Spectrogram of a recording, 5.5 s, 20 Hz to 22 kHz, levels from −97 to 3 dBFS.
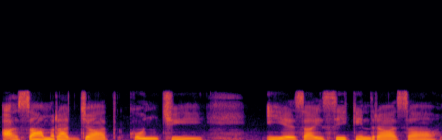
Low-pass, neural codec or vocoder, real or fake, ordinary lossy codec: none; none; real; none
